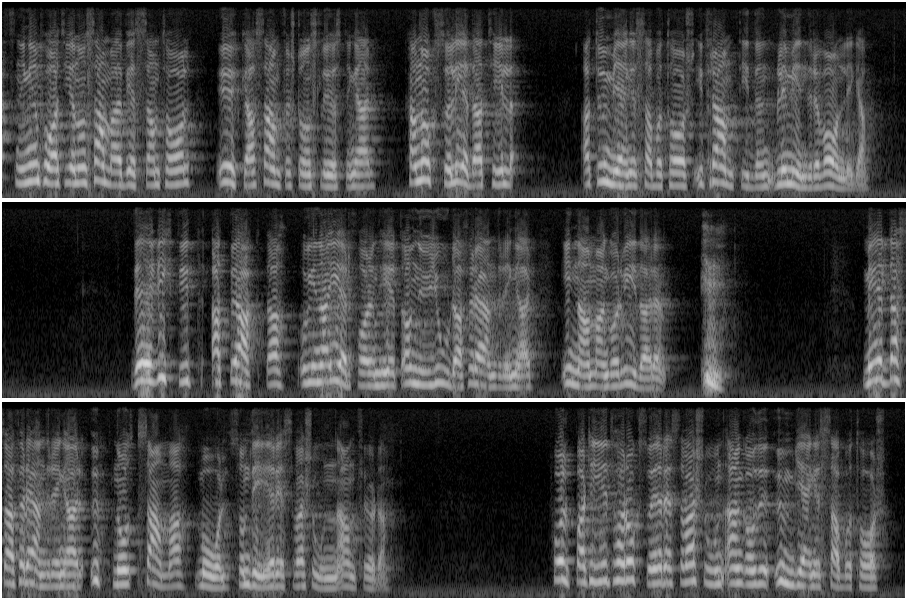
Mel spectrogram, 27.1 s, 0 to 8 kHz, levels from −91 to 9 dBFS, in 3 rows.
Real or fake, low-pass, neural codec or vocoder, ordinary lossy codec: real; 7.2 kHz; none; none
